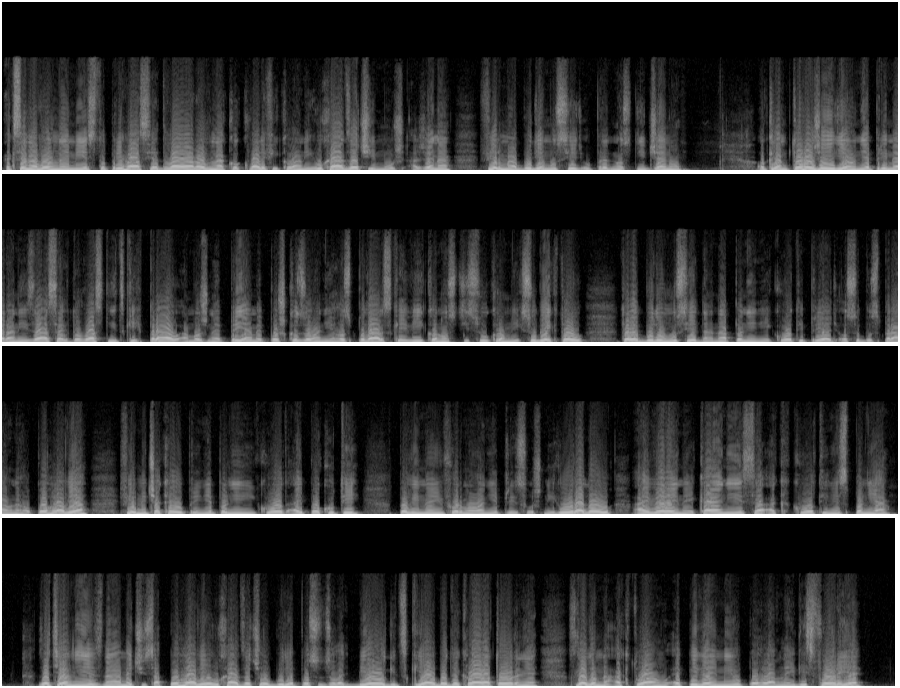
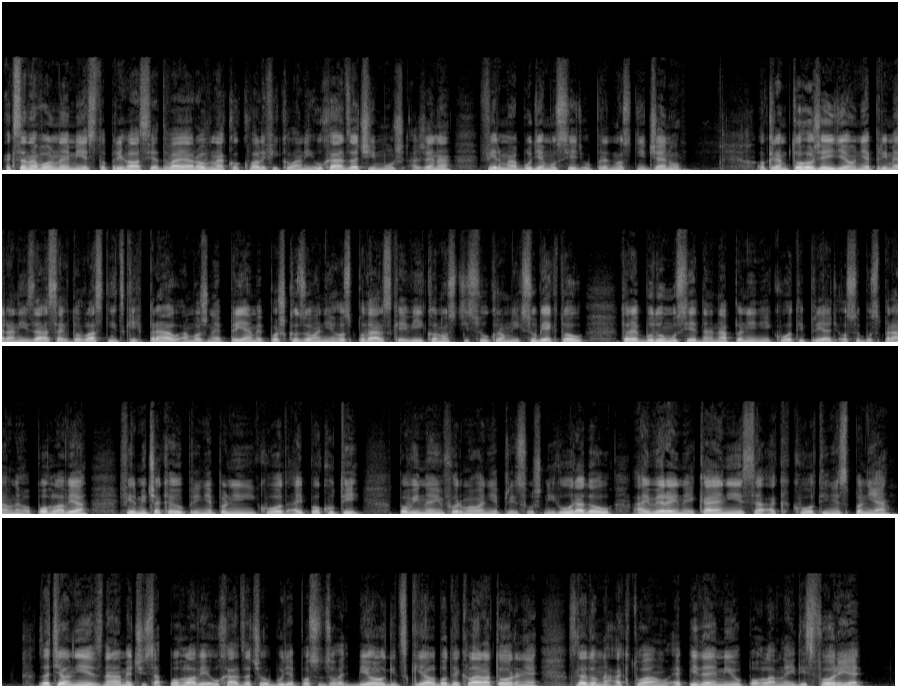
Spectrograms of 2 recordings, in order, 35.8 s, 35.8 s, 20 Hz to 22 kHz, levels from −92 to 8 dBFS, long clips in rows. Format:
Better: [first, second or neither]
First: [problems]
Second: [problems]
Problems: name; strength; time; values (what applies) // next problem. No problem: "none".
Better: second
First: distortion; heavy; 17% of the sound clipped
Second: none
